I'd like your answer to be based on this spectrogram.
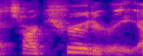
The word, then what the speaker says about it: charcuterie: Yeah, charcuterie.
